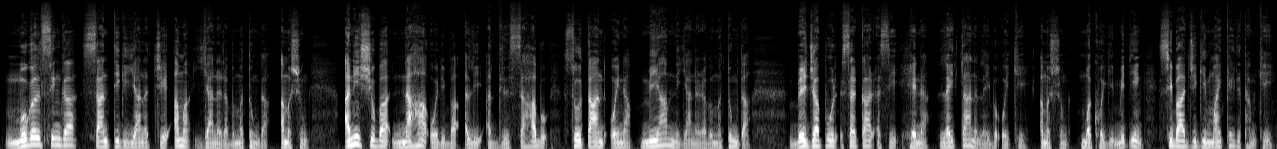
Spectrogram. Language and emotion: Manipuri, neutral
